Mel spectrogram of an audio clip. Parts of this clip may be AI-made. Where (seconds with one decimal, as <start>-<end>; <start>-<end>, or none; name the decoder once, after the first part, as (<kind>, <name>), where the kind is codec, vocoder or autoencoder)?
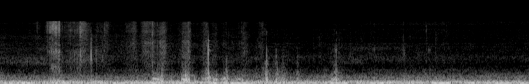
none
